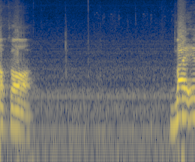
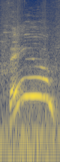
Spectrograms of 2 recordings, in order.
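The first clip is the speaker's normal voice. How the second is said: excited shout; 6 dB louder than usual. Real, not acted. Good pull from a pack.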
